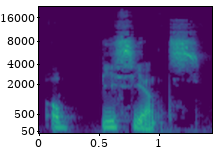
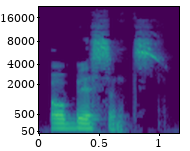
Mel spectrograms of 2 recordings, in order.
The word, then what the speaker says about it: obeisance: oliver roused himself and made his best obesience but he said it wrong obeisance he had been wandering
